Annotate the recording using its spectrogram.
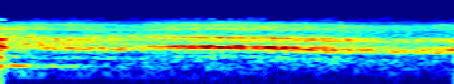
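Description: Arena crowd chanting or singing together: a steady, blended wash of many voices holding a slowly wavering note.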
